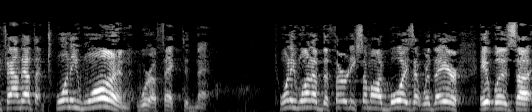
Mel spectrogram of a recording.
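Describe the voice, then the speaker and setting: An older man preaching a sermon, telling stories and building to fervent shouts. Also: high-pitched. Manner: storytelling, builds to shouting at climaxes.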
